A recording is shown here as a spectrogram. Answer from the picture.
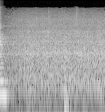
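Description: Steady hiss of background noise between a lecturer's spoken phrases, with one brief low thump about a second and a quarter in.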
